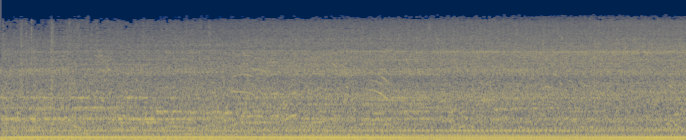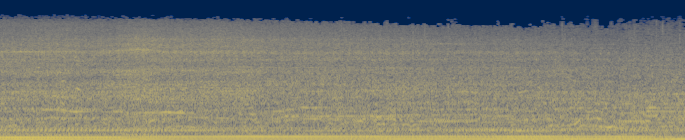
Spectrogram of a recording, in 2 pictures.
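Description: KAMAZ truck diesel engines running as parade trucks drive past close by: a steady low drone that shifts in pitch about ten seconds in.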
